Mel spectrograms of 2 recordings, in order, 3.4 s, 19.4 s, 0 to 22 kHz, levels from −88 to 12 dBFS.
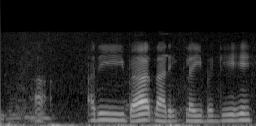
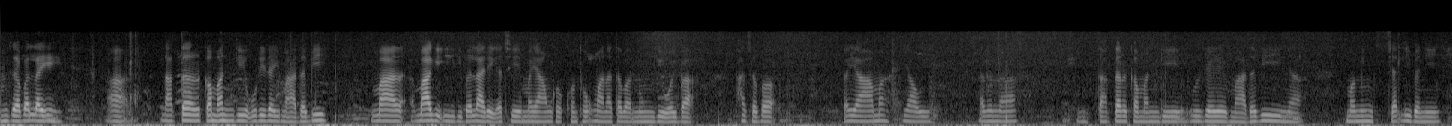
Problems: constant background noise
